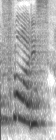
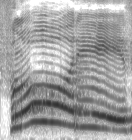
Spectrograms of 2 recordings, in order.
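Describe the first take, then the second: First: Said in the usual way. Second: FLORES stretched very long, both syllables held; sounding out. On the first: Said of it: "a primeira palavra que escrevemos". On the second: Shown as a demonstration. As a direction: read FLORES to children in slow, sustained syllables. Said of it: "O que escrevemos?". (Flores bem esticado, lendo devagar)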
